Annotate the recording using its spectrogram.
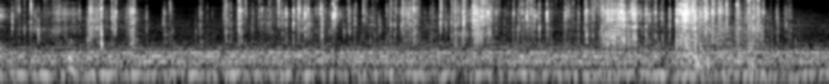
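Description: Foil wrapper of a Pokémon Fusion Strike booster pack crinkling as it is worked and torn open by hand, in a dense run of irregular crackles, with a louder rustle about five seconds in.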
